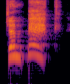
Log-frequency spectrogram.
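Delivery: high, fast, staccato warning; mother warning her baby of danger, staccato; sharp warning. Shown as a demonstration. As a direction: snap it out to stop a child in danger. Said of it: "It's fast and staccato".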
